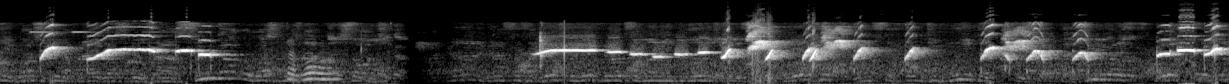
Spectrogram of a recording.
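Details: Cockatiel whistling: a few rising notes, a quiet gap, then a long steady whistle and a fast series of upward-swooping notes, about four per second.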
